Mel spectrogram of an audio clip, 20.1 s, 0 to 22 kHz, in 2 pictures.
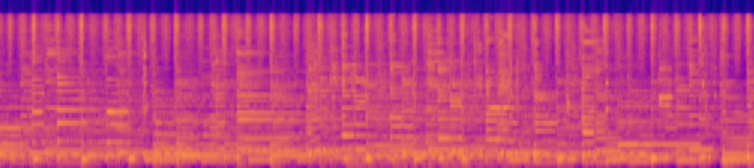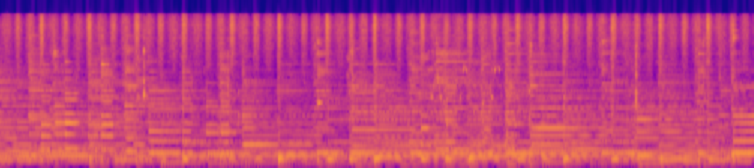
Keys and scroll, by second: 4.4-5.4 typing, 17.9 ctrl+space, 18.4 ctrl+space, 18.4 ctrl+space, 19.0 ctrl+space.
